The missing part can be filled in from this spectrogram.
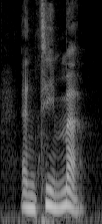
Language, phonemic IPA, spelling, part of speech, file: Swedish, /²tɪmɛ/, timme, noun, Sv-timme.ogg
- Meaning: 1. an hour (time period of sixty minutes) 2. an hour (of the day) 3. a lesson, a class (in school)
